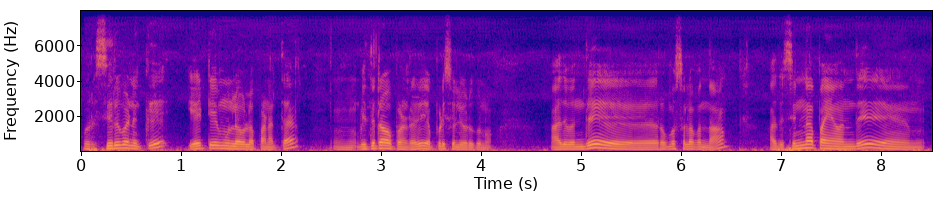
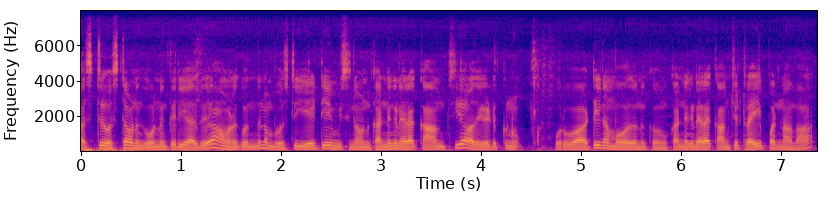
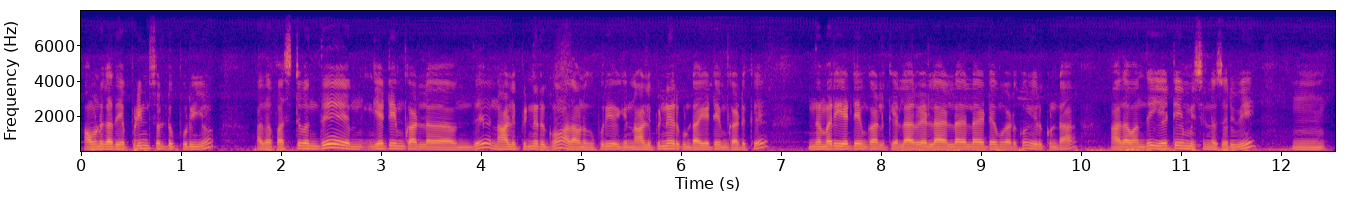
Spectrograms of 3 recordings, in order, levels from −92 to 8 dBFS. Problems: none marked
